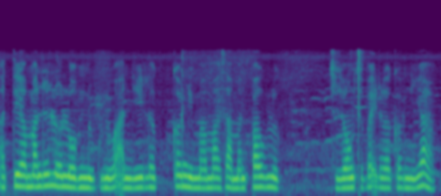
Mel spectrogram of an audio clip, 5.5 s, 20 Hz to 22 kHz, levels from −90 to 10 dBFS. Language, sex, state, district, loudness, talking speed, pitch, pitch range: Wancho, female, Arunachal Pradesh, Longding, -18 LUFS, 175 wpm, 200 Hz, 195-210 Hz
